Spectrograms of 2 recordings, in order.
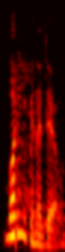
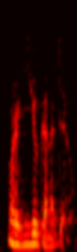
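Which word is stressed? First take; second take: What; you. First: The stress falls on the word what. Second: The stress falls on the word you. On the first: The focus is on which action to take. "everyone's focused on what?" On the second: The focus is on the listener's own part. "the secret to the sentence is a little further down in the third word"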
